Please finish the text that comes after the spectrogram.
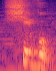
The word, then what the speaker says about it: chevaux: Chevaux. Chevaux. Estamos viendo que chevaux está escrito al final con la A-U-X. A-U-X, que se pronuncia O.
